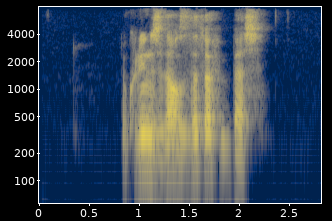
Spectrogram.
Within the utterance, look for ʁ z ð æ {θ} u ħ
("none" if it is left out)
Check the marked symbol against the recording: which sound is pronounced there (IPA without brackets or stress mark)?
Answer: θ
